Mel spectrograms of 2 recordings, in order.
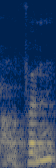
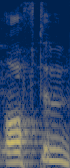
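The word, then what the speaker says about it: often: तो सी ऑफन, ये वर्ड है ऑफन, ये ऑफ्टन, दोनों प्रोनाउंसिएशन ठीक है इसके।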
